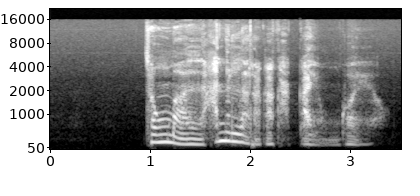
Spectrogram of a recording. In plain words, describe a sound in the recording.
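A middle-aged woman speaks warmly and clearly into a microphone, close by.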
